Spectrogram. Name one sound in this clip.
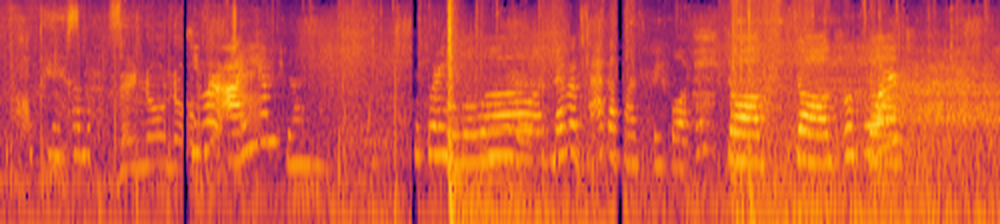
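A young child talks excitedly close to a microphone.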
